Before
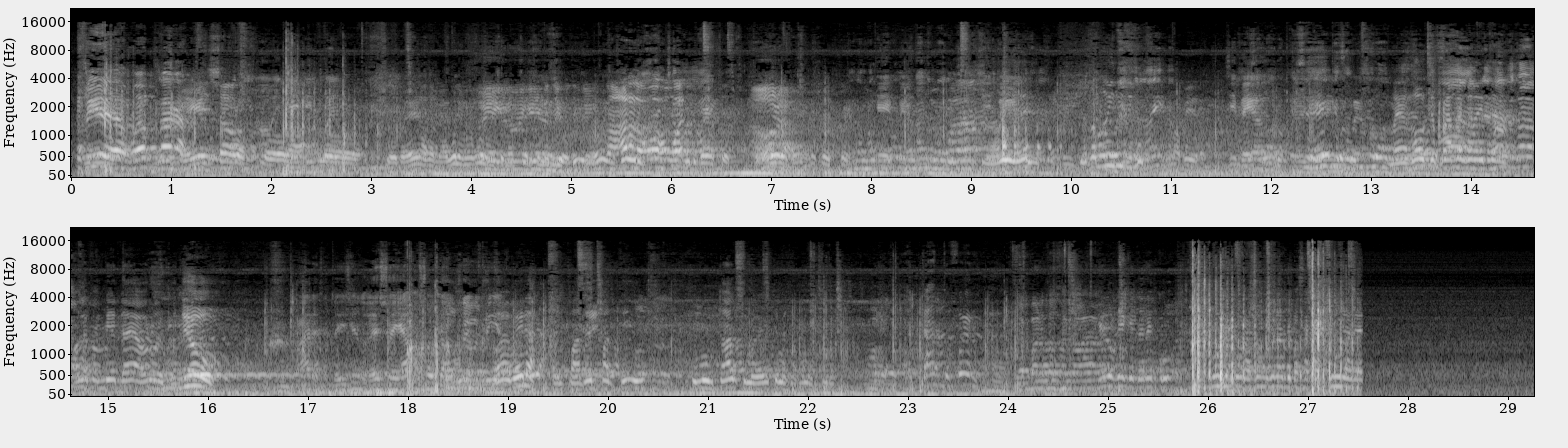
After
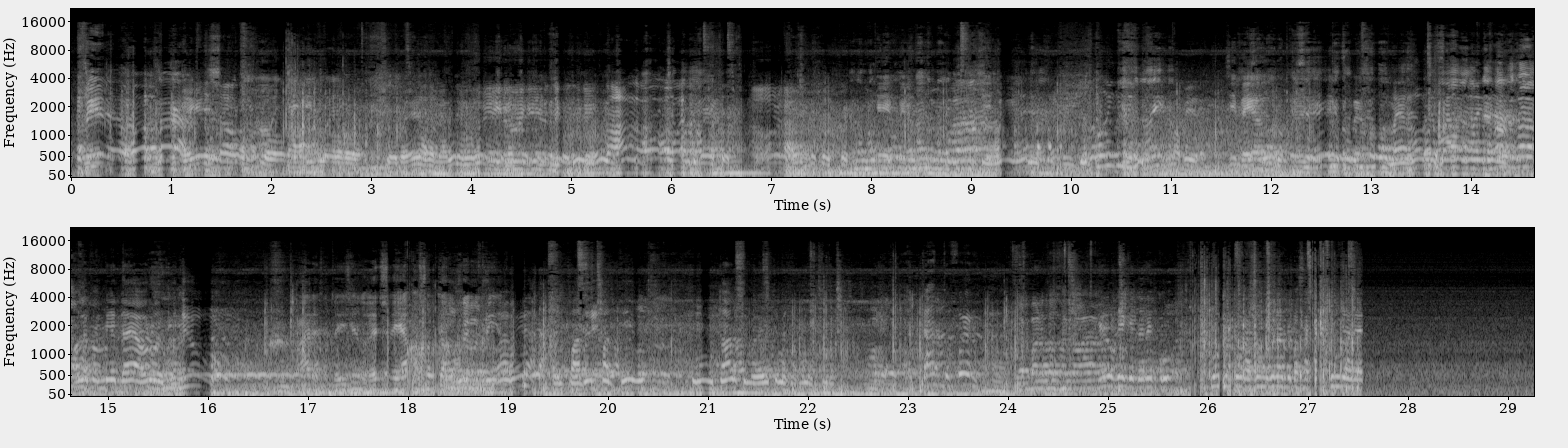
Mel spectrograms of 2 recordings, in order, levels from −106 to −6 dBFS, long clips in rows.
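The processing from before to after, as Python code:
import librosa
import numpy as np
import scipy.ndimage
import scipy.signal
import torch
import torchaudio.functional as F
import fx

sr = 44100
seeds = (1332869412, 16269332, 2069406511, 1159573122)

y = fx.high_shelf(x, sr, hz=3300.0, db=-6.5)
y = fx.over_compress(y, sr, threshold_db=-33.0, ratio=-0.5)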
